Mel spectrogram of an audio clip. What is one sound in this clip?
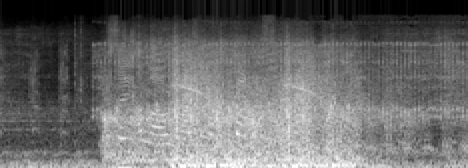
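Bubbles fizz and pop in a rush.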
